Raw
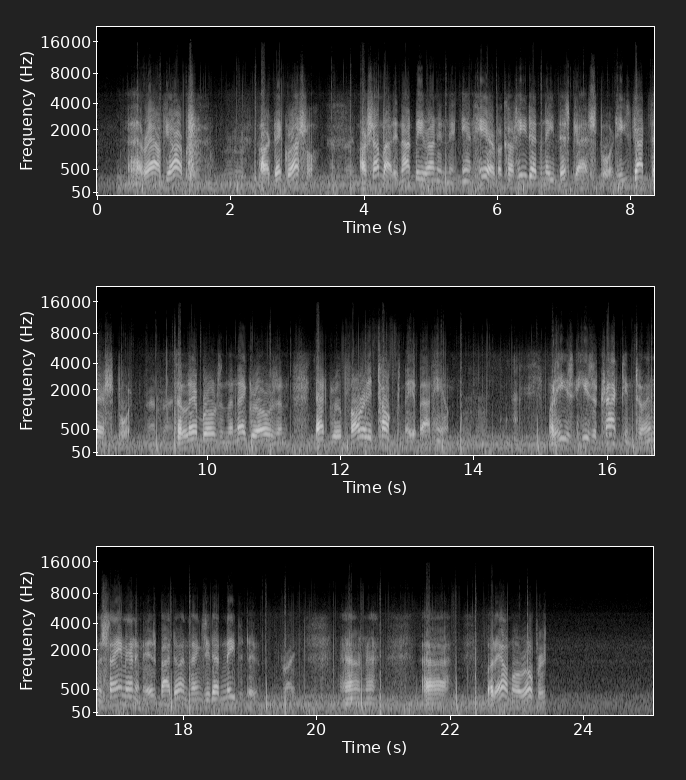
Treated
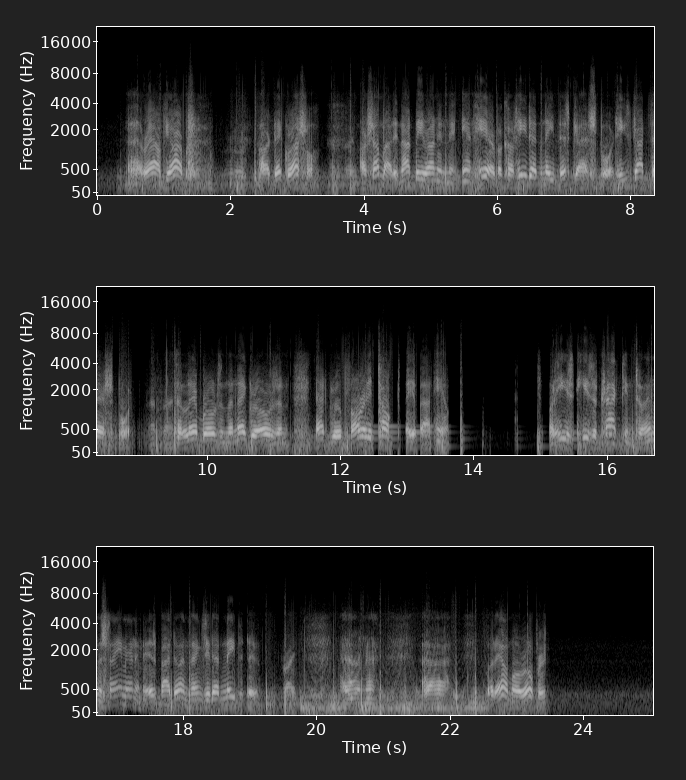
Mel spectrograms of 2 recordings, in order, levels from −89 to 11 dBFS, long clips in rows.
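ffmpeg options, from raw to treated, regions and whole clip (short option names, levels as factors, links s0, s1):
-filter_complex "[0:a]asettb=1/sr,asplit=3[s0][s1][s2];[s0]atrim=end=8.574[s3];[s1]atrim=start=8.57:end=9.33,asetpts=PTS-STARTPTS,afade=t=in:d=0.004:c=qsin,afade=t=out:st=0.756:d=0.004:c=qsin,lowpass=2700,aeval=exprs='sgn(val(0))*max(abs(val(0))-0.0158,0)':c=same[s4];[s2]atrim=start=9.326[s5];[s3][s4]acrossfade=d=0.004:c1=hsin:c2=qsin[s6];[s6][s5]acrossfade=d=0.004:c1=qsin:c2=hsin,asettb=1/sr,asplit=3[s7][s8][s9];[s7]atrim=end=12.154[s10];[s8]atrim=start=12.15:end=15.79,asetpts=PTS-STARTPTS,afade=t=in:d=0.004:c=qsin,afade=t=out:st=3.636:d=0.004:c=qsin,agate=range=0.02:threshold=0.0398:ratio=16:release=100:detection=peak,bandreject=f=143.1:t=h:w=4,bandreject=f=286.2:t=h:w=4,bandreject=f=429.3:t=h:w=4,bandreject=f=572.4:t=h:w=4[s11];[s9]atrim=start=15.786[s12];[s10][s11]acrossfade=d=0.004:c1=hsin:c2=qsin[s13];[s13][s12]acrossfade=d=0.004:c1=qsin:c2=hsin,asettb=1/sr,asplit=3[s14][s15][s16];[s14]atrim=end=16.834[s17];[s15]atrim=start=16.83:end=17.49,asetpts=PTS-STARTPTS,afade=t=in:d=0.004:c=qsin,afade=t=out:st=0.656:d=0.004:c=qsin,acompressor=threshold=0.0794:ratio=12:attack=3.2:release=140:knee=1:detection=peak,highpass=120,lowpass=4700[s18];[s16]atrim=start=17.486[s19];[s17][s18]acrossfade=d=0.004:c1=hsin:c2=qsin[s20];[s20][s19]acrossfade=d=0.004:c1=qsin:c2=hsin,asettb=1/sr,asplit=3[s21][s22][s23];[s21]atrim=end=19.744[s24];[s22]atrim=start=19.74:end=22.6,asetpts=PTS-STARTPTS,afade=t=in:d=0.004:c=qsin,afade=t=out:st=2.856:d=0.004:c=qsin,aphaser=in_gain=1:out_gain=1:delay=3.1:decay=0.47:speed=1.9:type=triangular,equalizer=f=110:w=1.8:g=9[s25];[s23]atrim=start=22.596[s26];[s24][s25]acrossfade=d=0.004:c1=hsin:c2=qsin[s27];[s27][s26]acrossfade=d=0.004:c1=qsin:c2=hsin,agate=range=0.316:threshold=0.0282:ratio=16:detection=peak,equalizer=f=420:t=o:w=0.82:g=10.5,alimiter=limit=0.473:level=0:latency=1:release=205,volume=0.376"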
